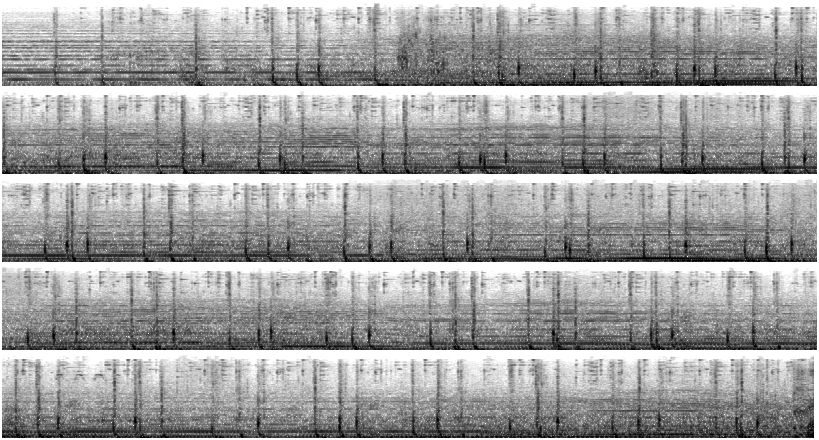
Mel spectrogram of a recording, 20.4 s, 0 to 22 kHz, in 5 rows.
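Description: Steady horse hooves clip-clop through a Witcher 3 video game scene, with a sustained musical score heard alongside and an occasional whinny, continuous and fairly loud for the whole stretch.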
